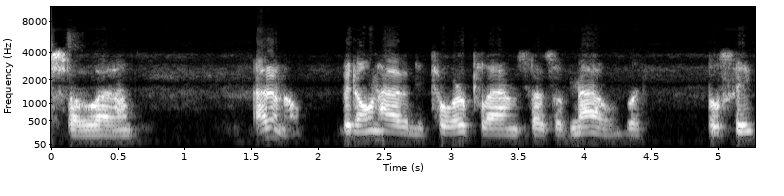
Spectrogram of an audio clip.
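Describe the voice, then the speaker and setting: Speaking at a moderate pace with long, frequent pauses, a man talks with a Swedish accent. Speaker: rock band singer and guitarist. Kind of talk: interview. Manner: halting.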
